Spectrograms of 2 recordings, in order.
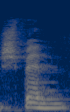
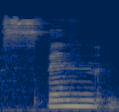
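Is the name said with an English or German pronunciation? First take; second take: German; English. First: The name is said with a German pronunciation. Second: The name is said with an English pronunciation.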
